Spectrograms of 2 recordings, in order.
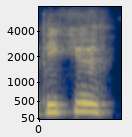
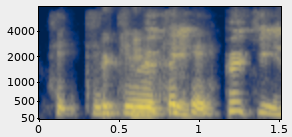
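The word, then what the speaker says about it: Pukki: Is it Piku? Pookie, that's it.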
